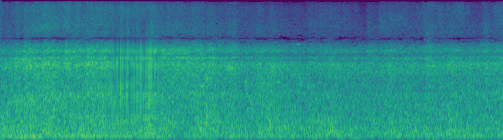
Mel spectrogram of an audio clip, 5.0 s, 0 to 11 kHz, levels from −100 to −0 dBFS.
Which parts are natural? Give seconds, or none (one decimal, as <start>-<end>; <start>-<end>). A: 0.0-1.1; 1.6-5.0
